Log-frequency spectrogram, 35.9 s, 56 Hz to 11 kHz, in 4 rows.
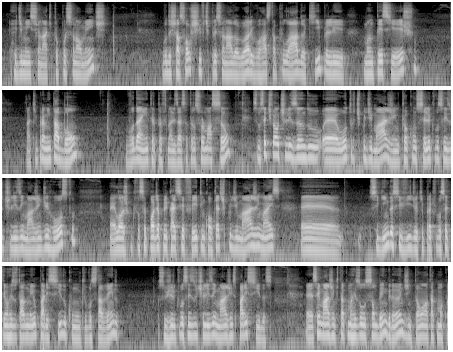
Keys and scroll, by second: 11.6 shift+Return, 12.2 Return.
